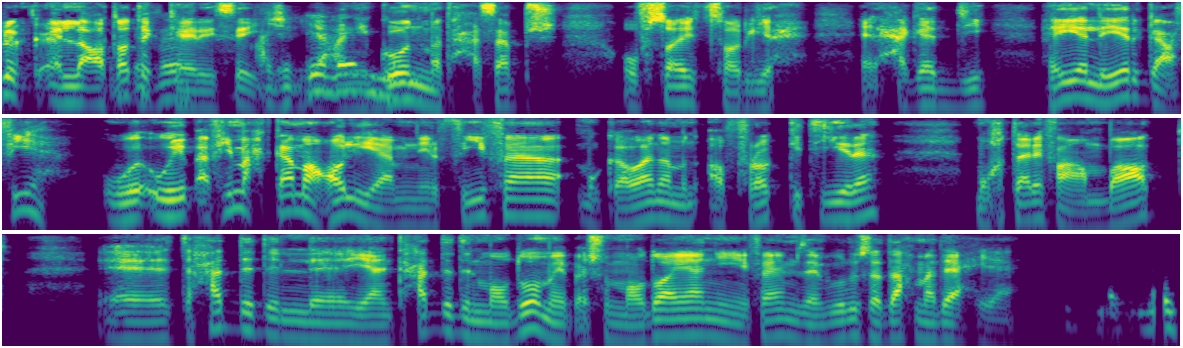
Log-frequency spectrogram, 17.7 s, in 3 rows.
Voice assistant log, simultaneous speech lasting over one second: present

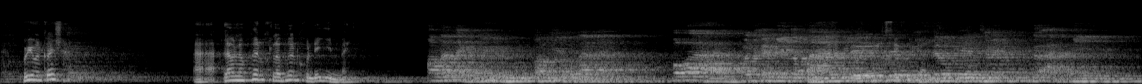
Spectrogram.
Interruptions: present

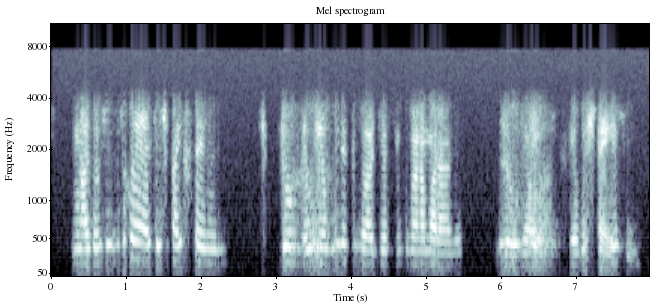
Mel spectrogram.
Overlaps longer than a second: none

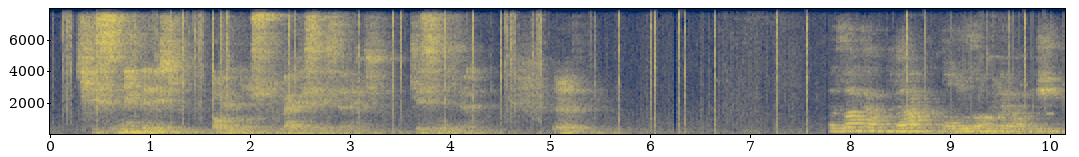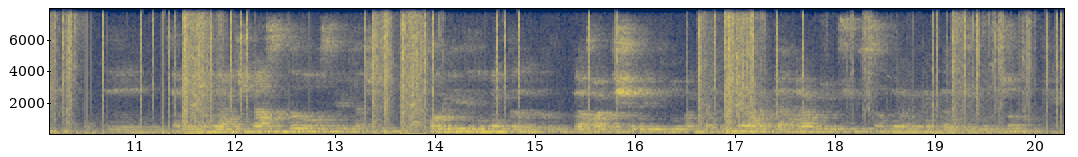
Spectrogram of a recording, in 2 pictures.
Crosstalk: none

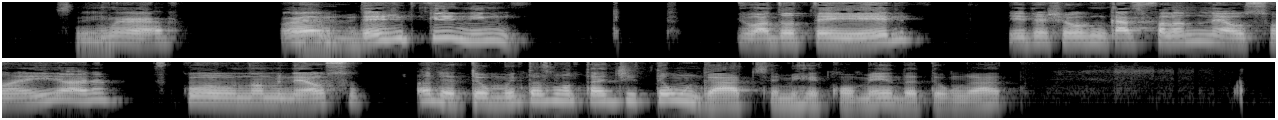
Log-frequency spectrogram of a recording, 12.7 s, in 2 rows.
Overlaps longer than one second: none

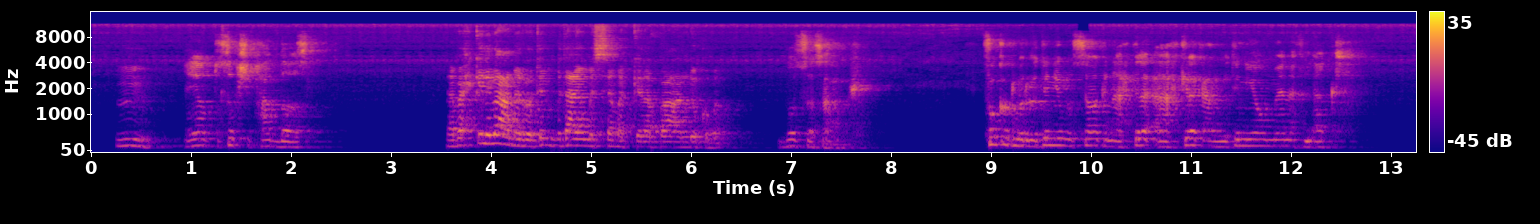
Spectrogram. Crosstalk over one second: none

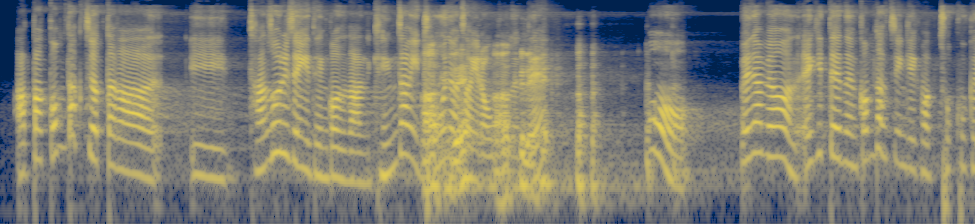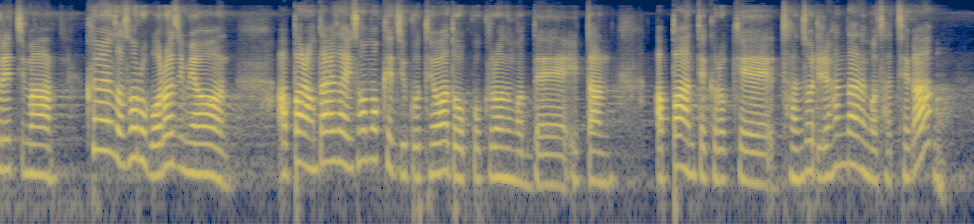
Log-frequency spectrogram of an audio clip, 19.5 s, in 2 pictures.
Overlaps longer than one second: present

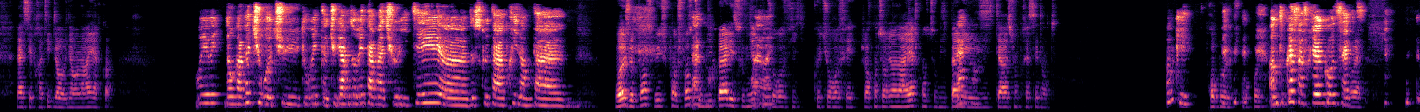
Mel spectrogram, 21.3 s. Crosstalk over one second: none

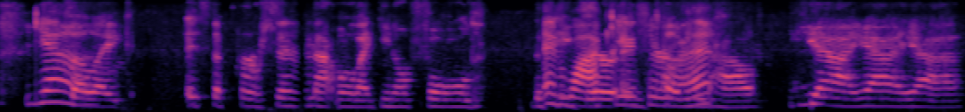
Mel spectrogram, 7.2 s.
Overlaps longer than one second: present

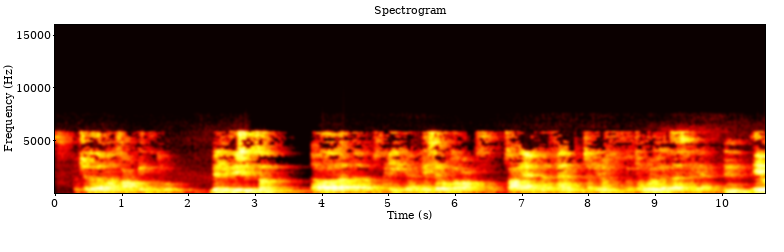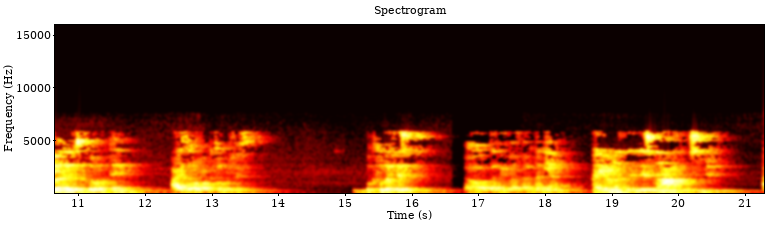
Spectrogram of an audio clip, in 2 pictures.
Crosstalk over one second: none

